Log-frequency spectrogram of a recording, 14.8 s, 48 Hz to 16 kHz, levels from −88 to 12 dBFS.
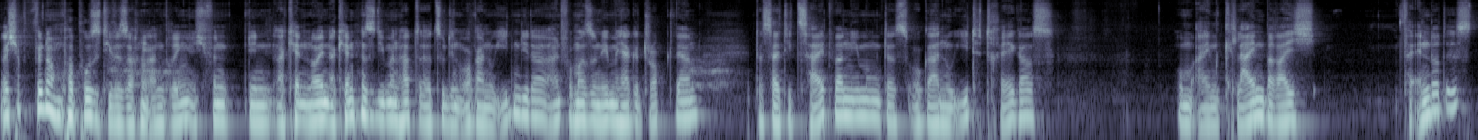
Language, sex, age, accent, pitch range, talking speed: German, male, 30-49, German, 100-125 Hz, 165 wpm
